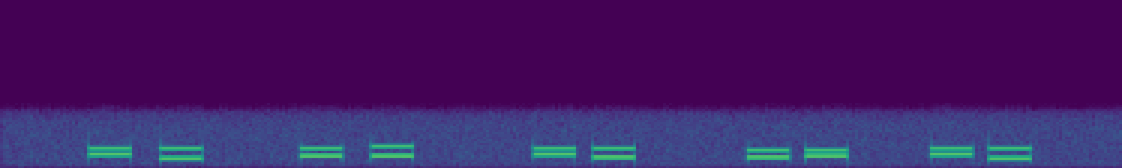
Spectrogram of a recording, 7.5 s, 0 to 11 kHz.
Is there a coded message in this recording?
Yes: DTMF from 0.6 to 6.9 s, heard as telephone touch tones, dialled by hand, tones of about 280 ms, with hum. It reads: 02 89 05 47 02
